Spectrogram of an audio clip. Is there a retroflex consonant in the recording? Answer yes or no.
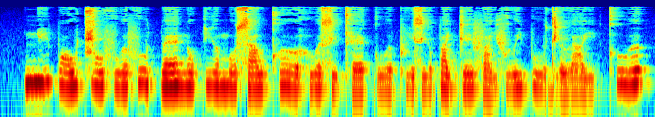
no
